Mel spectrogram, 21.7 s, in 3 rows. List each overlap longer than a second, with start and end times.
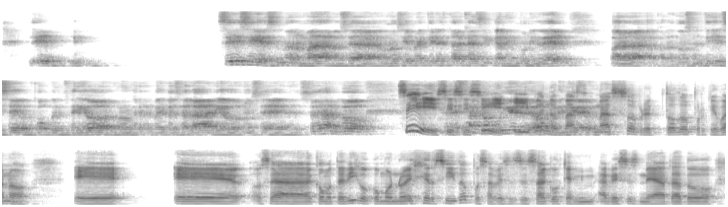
11.6-13.3

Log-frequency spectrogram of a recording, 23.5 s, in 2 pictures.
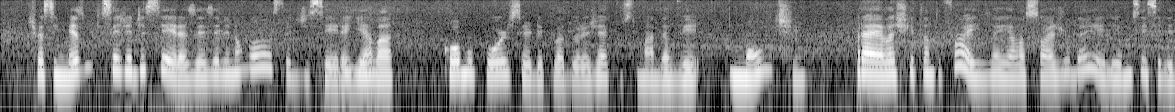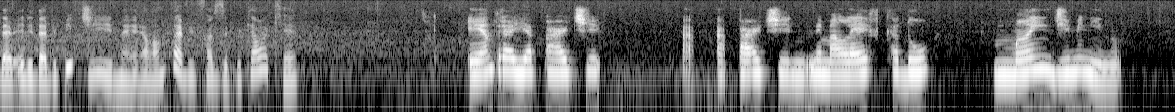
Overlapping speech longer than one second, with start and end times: none

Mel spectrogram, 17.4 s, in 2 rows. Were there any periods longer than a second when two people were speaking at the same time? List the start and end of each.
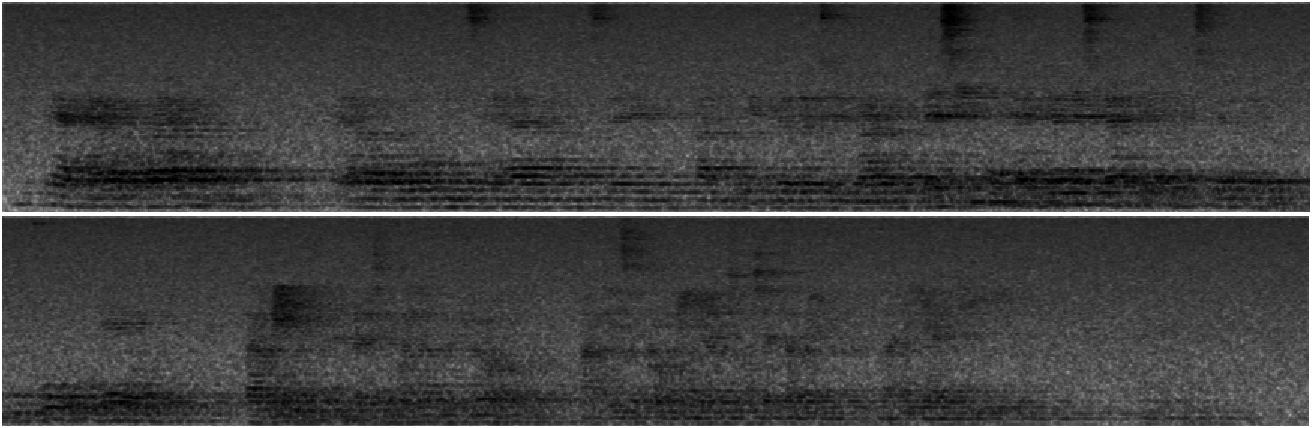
none

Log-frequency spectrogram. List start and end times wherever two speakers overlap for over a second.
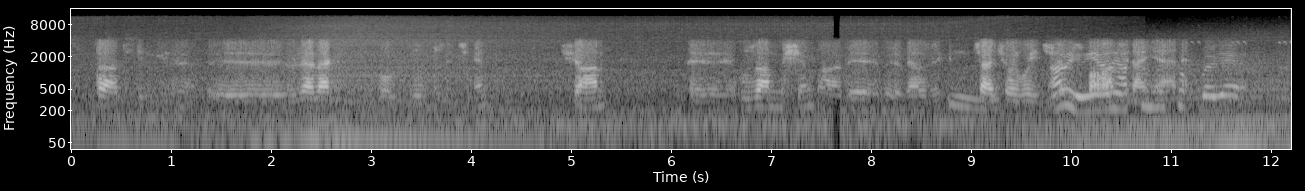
9.8-11.1

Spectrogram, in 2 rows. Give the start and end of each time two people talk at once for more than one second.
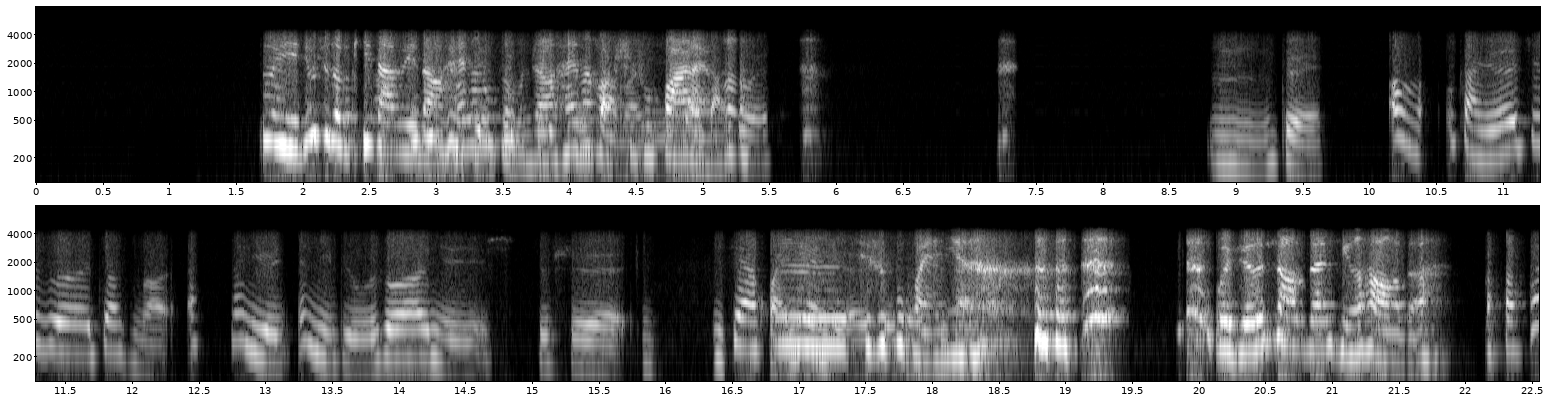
2.5-5.4, 16.8-18.3

